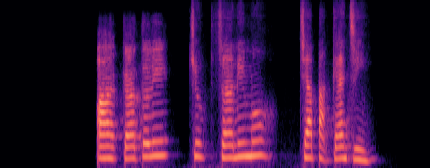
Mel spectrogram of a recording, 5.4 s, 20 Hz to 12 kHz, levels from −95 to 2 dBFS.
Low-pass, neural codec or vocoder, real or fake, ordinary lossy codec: 10.8 kHz; codec, 16 kHz in and 24 kHz out, 0.4 kbps, LongCat-Audio-Codec, two codebook decoder; fake; Opus, 16 kbps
